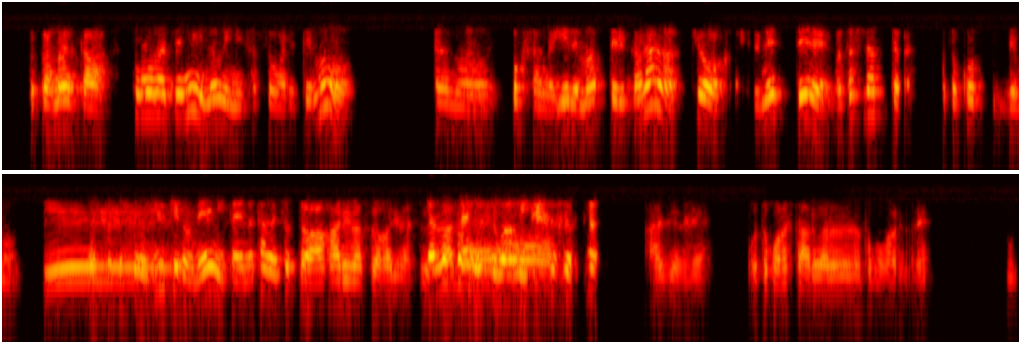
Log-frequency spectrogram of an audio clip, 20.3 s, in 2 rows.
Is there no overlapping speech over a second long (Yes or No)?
No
